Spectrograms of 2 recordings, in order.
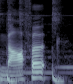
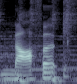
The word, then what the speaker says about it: Norfolk: And apparently I I said a big no no cuz I called it Norfolk and it's pronounced Nafuk or something like that.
